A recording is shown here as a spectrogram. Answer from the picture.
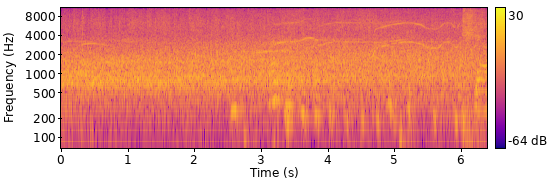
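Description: Huge stadium crowd cheering and applauding in a steady roar, with shrill whistles rising out of it from about two seconds in.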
